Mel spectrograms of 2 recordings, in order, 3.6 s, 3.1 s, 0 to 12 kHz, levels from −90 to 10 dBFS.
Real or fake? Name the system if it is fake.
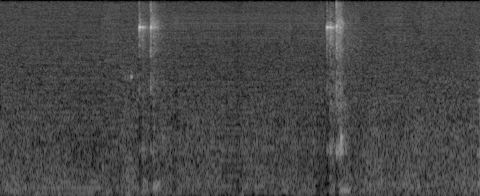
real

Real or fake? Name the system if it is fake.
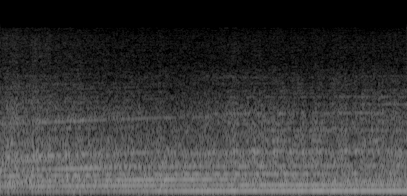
real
